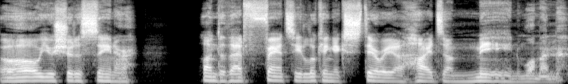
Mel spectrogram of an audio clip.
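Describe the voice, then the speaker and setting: A man's growling, put-on character voice at a medium pitch and moderate pace, fairly even in intonation, in a very clean recording with a silent background. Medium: read story.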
